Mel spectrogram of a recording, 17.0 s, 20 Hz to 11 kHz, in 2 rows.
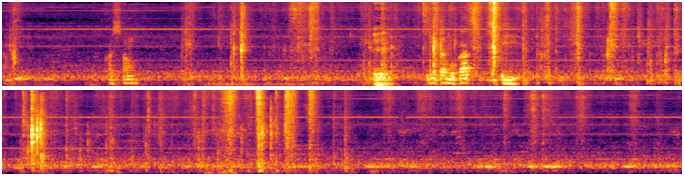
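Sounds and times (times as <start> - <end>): paper rustling: 2.2 - 4.1, 5.2 - 16.6.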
